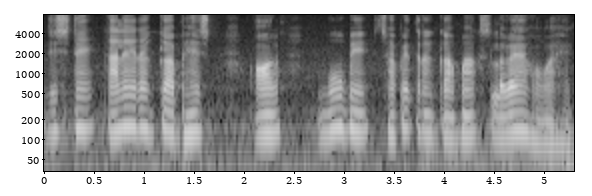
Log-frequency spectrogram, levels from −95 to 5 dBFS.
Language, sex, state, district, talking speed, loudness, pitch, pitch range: Hindi, male, West Bengal, Alipurduar, 160 wpm, -21 LUFS, 130 Hz, 120-140 Hz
